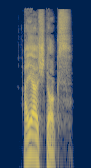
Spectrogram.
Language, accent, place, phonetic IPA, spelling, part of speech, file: German, Germany, Berlin, [ˈaɪ̯ɐˌʃtɔks], Eierstocks, noun, De-Eierstocks.ogg
- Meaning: genitive singular of Eierstock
